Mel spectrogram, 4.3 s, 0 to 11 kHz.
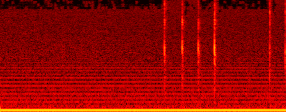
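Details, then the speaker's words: Dominion Electrohome TR50 console with BSR 610 record player, cartridge output fed into a microphone input and heard on headphones while one channel was dead: loud steady low mains hum on the right side, with crackles as wiring is touched. "oh the right side you can hear the hum come up if I could hear this before here's a little bit [Music] now it's that audio sound or is that electrical static from touching stuff turn it up a little higher"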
